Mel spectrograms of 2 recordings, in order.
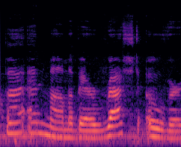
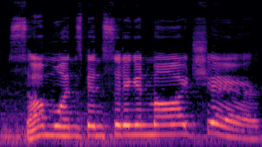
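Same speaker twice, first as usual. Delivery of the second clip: slow, big grumbling bear voice; grumbling Papa Bear; 2 semitones higher, slower than usual. A narrator's reading. Papa Bear finding his chair used, slow grumble. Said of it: "grumbled Papa Bear".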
